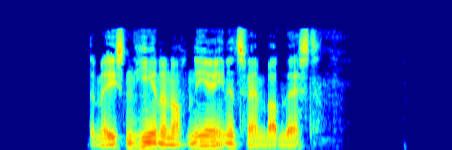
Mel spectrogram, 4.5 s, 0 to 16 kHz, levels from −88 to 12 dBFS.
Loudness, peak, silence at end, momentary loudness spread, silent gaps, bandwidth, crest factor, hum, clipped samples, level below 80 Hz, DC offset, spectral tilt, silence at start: -15 LUFS; 0 dBFS; 1.35 s; 8 LU; none; 8 kHz; 18 dB; none; under 0.1%; -48 dBFS; under 0.1%; -5 dB/octave; 0.9 s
